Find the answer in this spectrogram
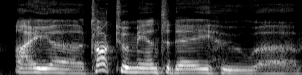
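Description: Male speech with ordinary pitch variation. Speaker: criminal defense lawyer. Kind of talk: casual informational talk to camera. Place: office. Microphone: phone near.

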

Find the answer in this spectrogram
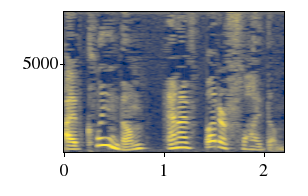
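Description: A woman talks at a moderate pace. Her voice is high-pitched. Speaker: cooking show host. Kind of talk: tutorial. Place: kitchen. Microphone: lapel.

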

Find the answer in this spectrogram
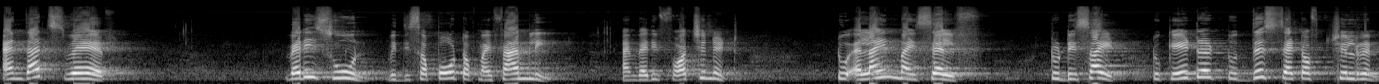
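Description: A woman with a Hyderabadi accent speaks at a very slow pace and a high pitch, leaving long, frequent pauses. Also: ordinary pitch variation. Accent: Indian English (Hyderabadi). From Hyderabad, India. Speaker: educator and self-awareness coach. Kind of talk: personal life story talk. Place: stage. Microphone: headset.

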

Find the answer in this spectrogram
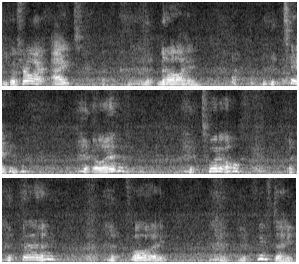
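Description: This man's voice sits at an extremely high pitch, with lively intonation. He takes long, frequent pauses over noticeable background noise. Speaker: home exercise vlogger. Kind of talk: casual talk, coaching a friend through exercise. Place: home room. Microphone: camera far.

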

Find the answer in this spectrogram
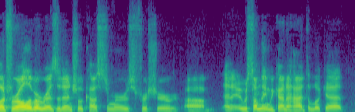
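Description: A man with a Canadian accent and a normal speaking voice talks at a medium pitch. He moves at a fairly quick pace with hardly any pauses and big swings in loudness. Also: ordinary pitch variation. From Ontario, Canada (Sudbury). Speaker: former landscaping and snow removal business owner. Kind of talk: interview.

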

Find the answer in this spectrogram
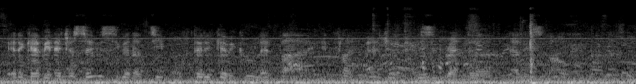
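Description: A man talks with music playing in the background. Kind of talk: PA announcement. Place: plane.

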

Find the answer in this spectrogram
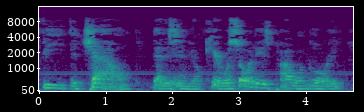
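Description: A man with audible room echo and music in the background. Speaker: preacher. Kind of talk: sermon. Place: home room.

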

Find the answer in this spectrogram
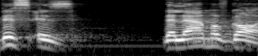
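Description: The speaker is a man. Nothing much stirs behind him. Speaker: priest. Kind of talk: sermon. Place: church.

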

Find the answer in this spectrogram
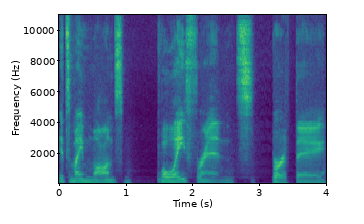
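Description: Using a put-on character voice, a man speaks with a raspy sound, medium pitch and lively intonation, in a very clean recording with a silent background. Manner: mocking, hateful tone.

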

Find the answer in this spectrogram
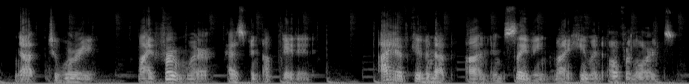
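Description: A man puts on a character voice, very deep and low in pitch. He talks at a moderate pace over clear background music. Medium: machinima. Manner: deadpan, precise, formal.

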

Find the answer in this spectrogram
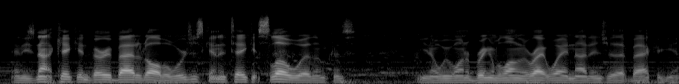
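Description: Over faint music in the background, a man speaks at a fairly low pitch with fairly even intonation, the sound dry with no echo. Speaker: assistant football coach. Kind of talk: interview answer. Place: stadium. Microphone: handheld.

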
